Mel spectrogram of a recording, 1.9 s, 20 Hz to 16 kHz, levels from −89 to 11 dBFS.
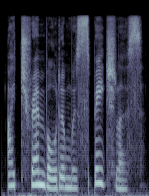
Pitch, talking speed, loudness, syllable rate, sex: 205 Hz, 160 wpm, -17 LUFS, 4.3 syllables/s, female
